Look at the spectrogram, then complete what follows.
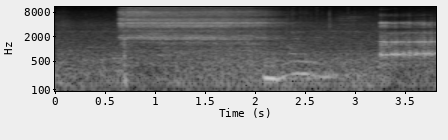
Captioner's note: Carlos breathes in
